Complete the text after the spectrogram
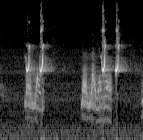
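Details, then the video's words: Quail calls from a female and male, mixed: two phrases, each a low buzzy burr and then a pair of high, sharp, whistled notes, loud and close against silence. "Female Batair Calling | Male Batair Sounds | Mix Calling| Batair Ki Awaz | Batair Ki lambi Awazay"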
